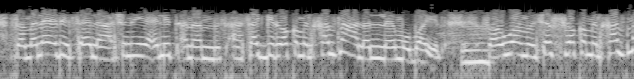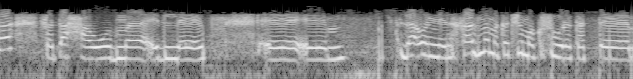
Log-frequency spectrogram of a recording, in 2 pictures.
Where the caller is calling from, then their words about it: Alexandria, Alexandria Governorate, Egypt; من الاسكندريه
